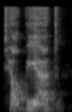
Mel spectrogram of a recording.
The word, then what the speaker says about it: Talpiot: T-A-L-P-I-O-T. Telpiot tomb.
